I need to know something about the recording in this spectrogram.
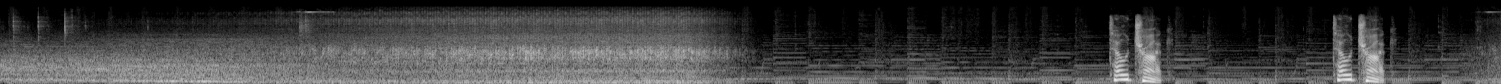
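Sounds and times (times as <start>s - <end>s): engine running: 0.0s - 7.6s, 14.6s - 15.0s.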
